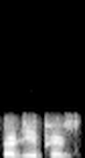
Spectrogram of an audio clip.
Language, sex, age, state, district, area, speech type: Maithili, male, 30-45, Bihar, Purnia, rural, conversation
